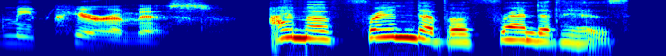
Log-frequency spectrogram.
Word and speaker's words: Pyramus: Let's try Pyramus. I believe that's how it's pronounced. Not Pyramas like pajamas.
